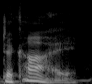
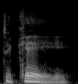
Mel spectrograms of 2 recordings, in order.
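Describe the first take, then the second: First: The last syllable does not rhyme with 'day'. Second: The last syllable rhymes with 'day'. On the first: The speaker calls it wrong. "Many people mispronounce my surname" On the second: The speaker calls it right. "It rhymes with Takei"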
